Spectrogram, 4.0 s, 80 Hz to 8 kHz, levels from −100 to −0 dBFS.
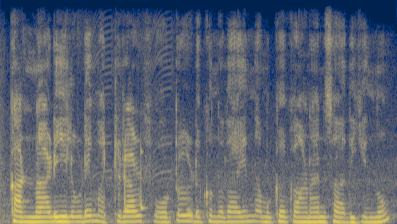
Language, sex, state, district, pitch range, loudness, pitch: Malayalam, male, Kerala, Kollam, 170-185 Hz, -17 LUFS, 180 Hz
